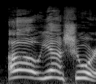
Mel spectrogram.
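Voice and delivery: high sarcastic "sure". Real, not acted. Sarcastic agreement to bold claim.

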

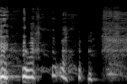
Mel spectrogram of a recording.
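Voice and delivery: bright high peal of laughter. Real, not acted. Laughing at story.

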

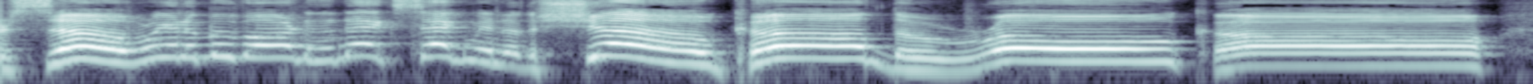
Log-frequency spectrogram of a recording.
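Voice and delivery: segment name belted out like a show host; announcer call. Acted.

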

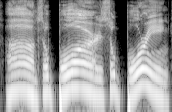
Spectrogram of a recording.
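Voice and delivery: put-on slow, drawn-out whine of a bored child; whiny bored kid. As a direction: drag it out like a sulky little girl. Daughter whining while cleaning up.

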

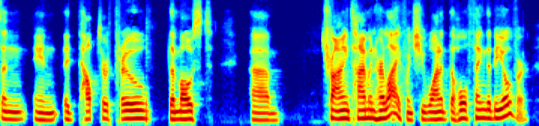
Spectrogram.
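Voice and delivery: normal talking voice

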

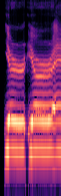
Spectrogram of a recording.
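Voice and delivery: ordinary talk, nothing marked

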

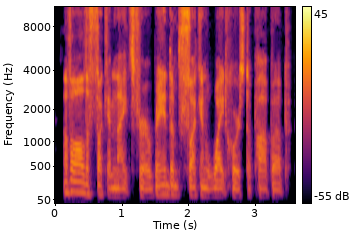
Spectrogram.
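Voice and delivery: ordinary delivery

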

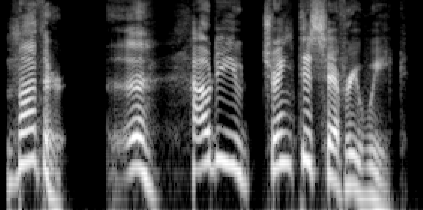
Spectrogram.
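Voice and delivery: high, strained after a burning sip; choking on vodka. A narrator's reading. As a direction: speak through the burn. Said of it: "Ava choked stiffly at its burn".

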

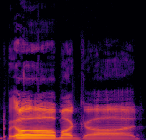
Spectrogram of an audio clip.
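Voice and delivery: loud, long drawn-out exclamation; overwhelmed. Real, not acted. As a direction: groan it out slowly, overwhelmed. Overwhelmed imagining the adaptation.

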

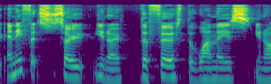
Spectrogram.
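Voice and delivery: ordinary talk, nothing marked

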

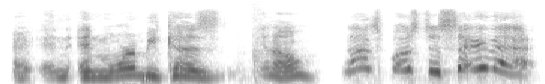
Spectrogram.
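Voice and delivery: high giggly voice; laughing. Real, not acted. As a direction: laugh through it. Still giggling about the name.

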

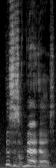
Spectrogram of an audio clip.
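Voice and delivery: loud, high exclamation; mock outrage. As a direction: cry out in comic disbelief. Vader's outraged thought in retelling.

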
